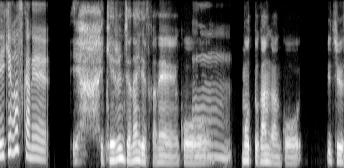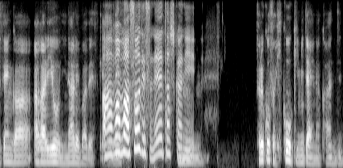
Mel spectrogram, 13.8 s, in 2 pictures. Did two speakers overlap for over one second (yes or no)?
no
